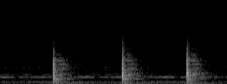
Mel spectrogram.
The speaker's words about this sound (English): One day, I was in my office writing, and I hear a knock at the door.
